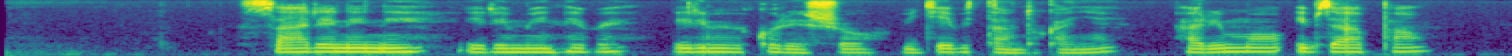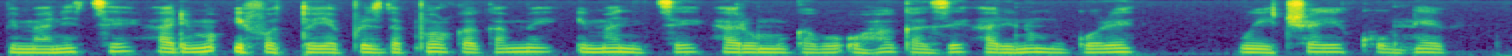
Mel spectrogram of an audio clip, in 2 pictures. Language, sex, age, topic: Kinyarwanda, female, 18-24, health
